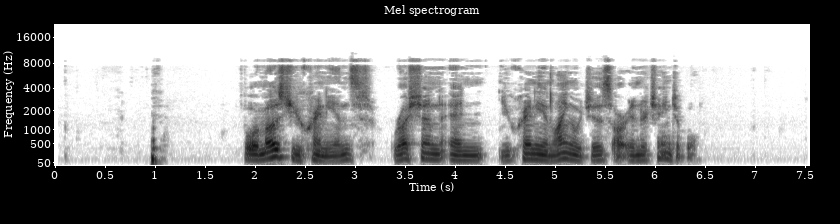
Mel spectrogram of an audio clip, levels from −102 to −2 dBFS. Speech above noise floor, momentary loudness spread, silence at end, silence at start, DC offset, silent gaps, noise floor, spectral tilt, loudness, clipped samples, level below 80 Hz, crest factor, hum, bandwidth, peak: 61 dB; 14 LU; 1.15 s; 0.95 s; under 0.1%; none; -80 dBFS; -5 dB/octave; -20 LUFS; under 0.1%; -46 dBFS; 20 dB; none; 9.4 kHz; -2 dBFS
